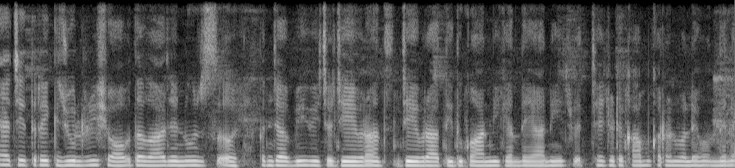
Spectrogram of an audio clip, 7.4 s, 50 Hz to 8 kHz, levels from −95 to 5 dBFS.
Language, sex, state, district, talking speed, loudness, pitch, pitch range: Punjabi, female, Chandigarh, Chandigarh, 205 wpm, -16 LUFS, 195 Hz, 190-205 Hz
